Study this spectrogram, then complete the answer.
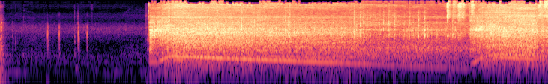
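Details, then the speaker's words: Used corded angle grinder in decent shape, free running; high smooth whine that sags gradually, cut and restarted, no rattle or crackle, a healthy example of how a used grinder should sound. "a little metal finishing there and that gives you some idea what these are supposed to sound like if you're buying used"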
